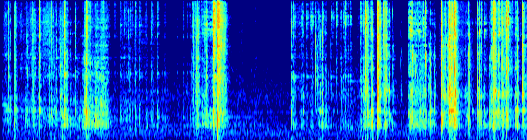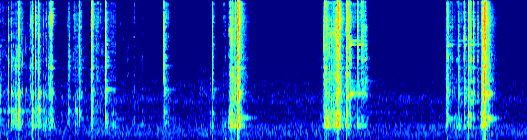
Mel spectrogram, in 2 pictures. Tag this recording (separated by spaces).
petroleum lantern petroleum-lamp night lighting retro lamp oil light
